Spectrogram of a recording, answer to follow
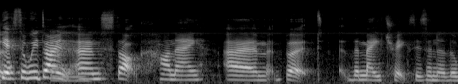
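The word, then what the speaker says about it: Jané: I'm sure, is that how you pronounce it? Hane, rather than Jane?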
